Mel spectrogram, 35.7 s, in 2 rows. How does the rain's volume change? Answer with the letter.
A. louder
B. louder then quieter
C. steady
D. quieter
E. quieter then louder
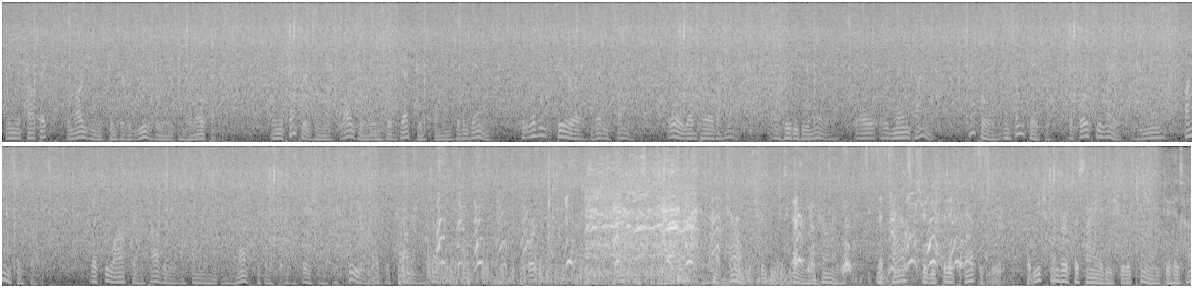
C.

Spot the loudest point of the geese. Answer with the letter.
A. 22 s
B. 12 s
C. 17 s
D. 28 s
D.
